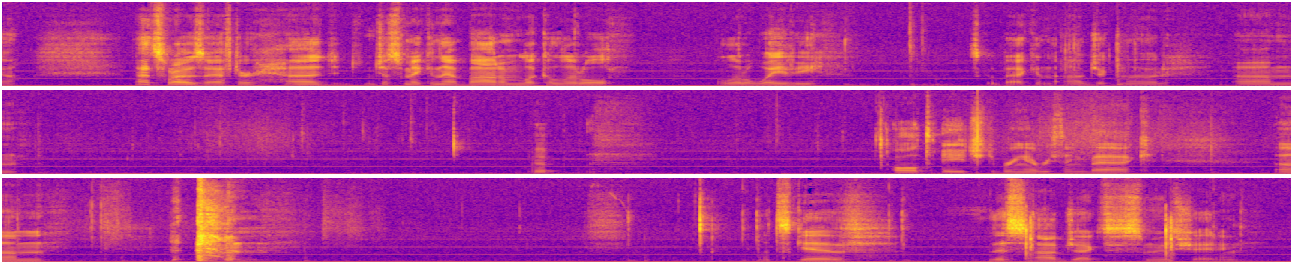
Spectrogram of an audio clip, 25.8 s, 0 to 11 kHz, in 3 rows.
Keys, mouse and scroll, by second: 1.1-2.9 middle drag, 7.8 Tab, 8.8-11.1 middle drag, 12.7 shift+h, 15.8 alt+h, 19.1-20.8 middle drag, 23.9-25.7 right drag.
